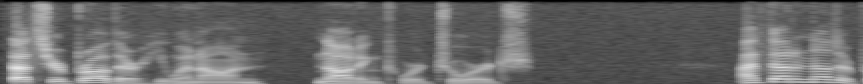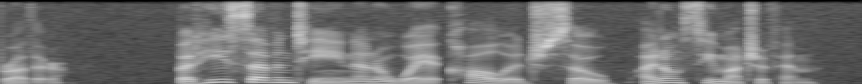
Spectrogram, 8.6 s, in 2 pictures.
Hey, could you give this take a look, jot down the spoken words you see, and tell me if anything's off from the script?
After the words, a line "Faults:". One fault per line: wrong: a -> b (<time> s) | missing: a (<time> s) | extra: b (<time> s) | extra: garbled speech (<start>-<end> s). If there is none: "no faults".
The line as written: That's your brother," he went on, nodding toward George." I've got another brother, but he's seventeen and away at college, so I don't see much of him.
That's your brother," he went on, nodding toward George." I've got another brother, but he's seventeen and away at college, so I don't see much of him.
Faults:
no faults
